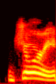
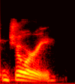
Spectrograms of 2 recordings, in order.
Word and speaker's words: Joree: Joree. It's like Lori with a J. – Like Murray with a J? – Lori. So jo- it's my name is Joree.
